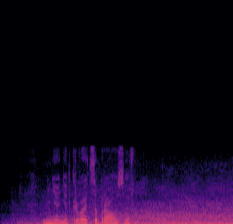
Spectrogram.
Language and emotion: Russian, neutral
